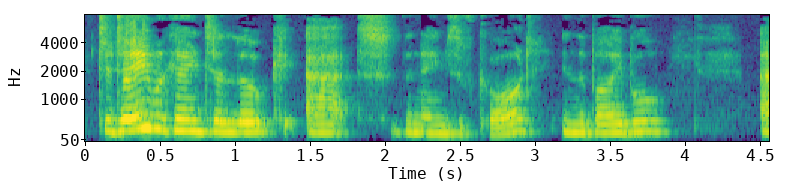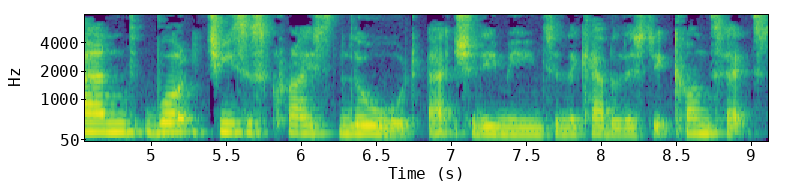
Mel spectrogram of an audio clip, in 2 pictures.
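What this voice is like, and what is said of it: Husky, congested voice. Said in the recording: “Apparently I have a very sexy voice at the moment because I have a cold.”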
